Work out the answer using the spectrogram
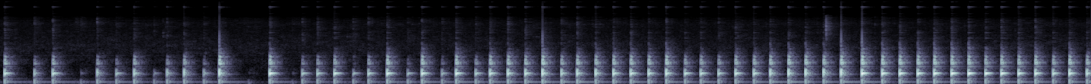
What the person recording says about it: the note coming out that is mostly ... a c-sharp which is kind of ideal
